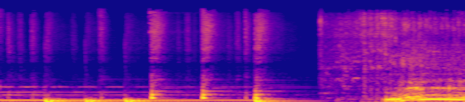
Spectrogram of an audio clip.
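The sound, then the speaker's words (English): A crimson Ferrari sports car starts up on the street. A few sharp engine bursts rise and fall, then after a brief dip the engine settles into a louder, continuous roar. “Start up your crimson Ferrari on the street and watch the heads turn.”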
